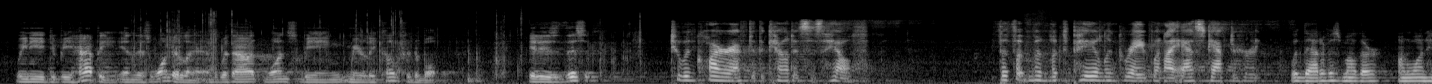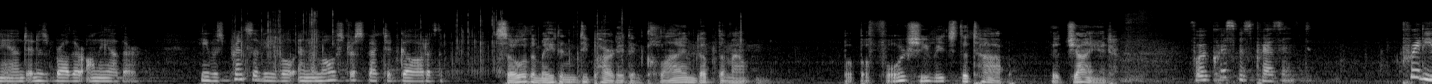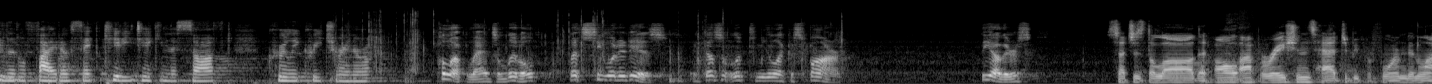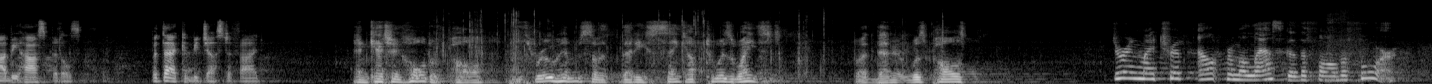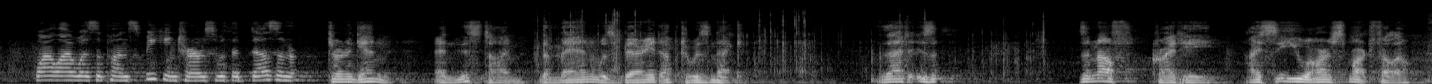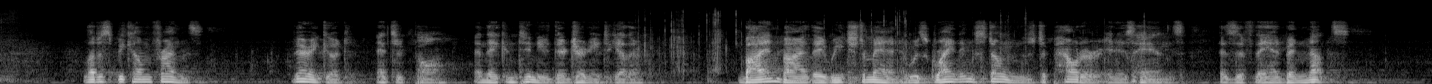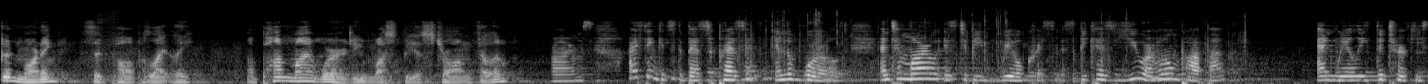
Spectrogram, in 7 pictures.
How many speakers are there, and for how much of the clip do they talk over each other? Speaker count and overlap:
9, no overlap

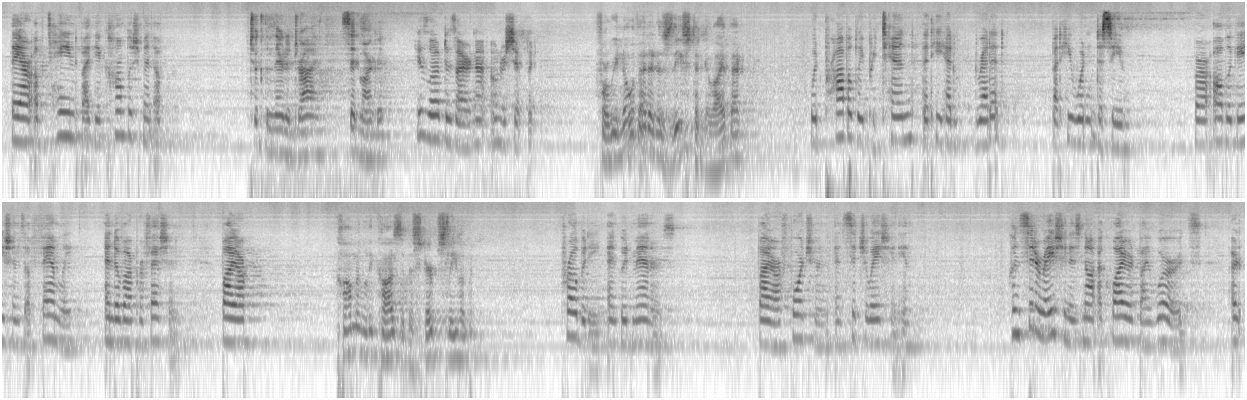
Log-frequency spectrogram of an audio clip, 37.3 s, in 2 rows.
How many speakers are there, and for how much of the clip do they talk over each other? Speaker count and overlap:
5, no overlap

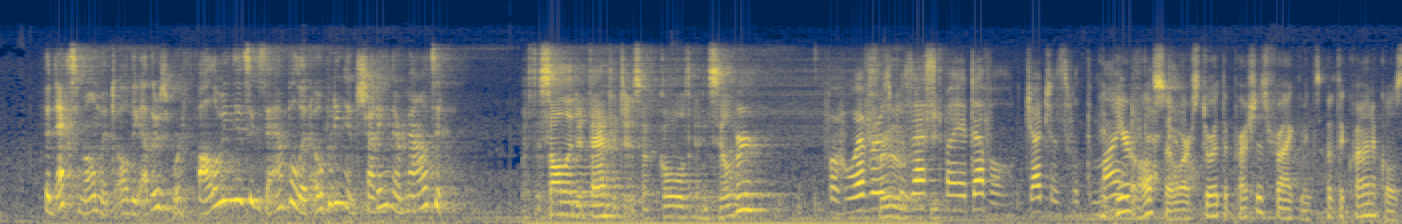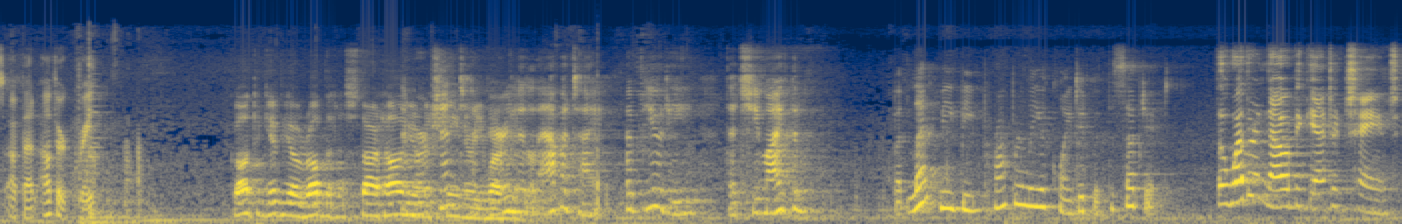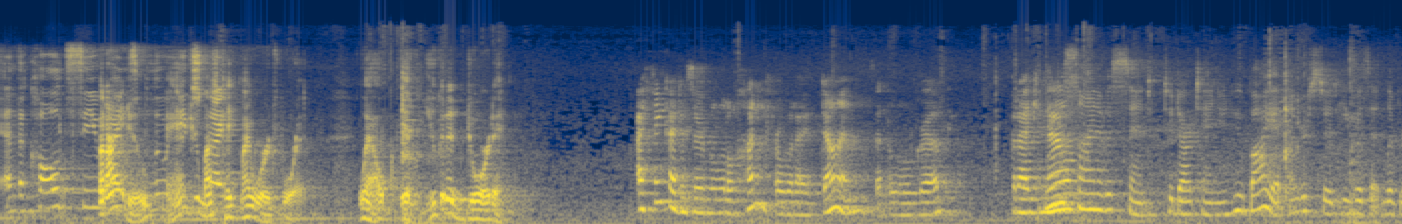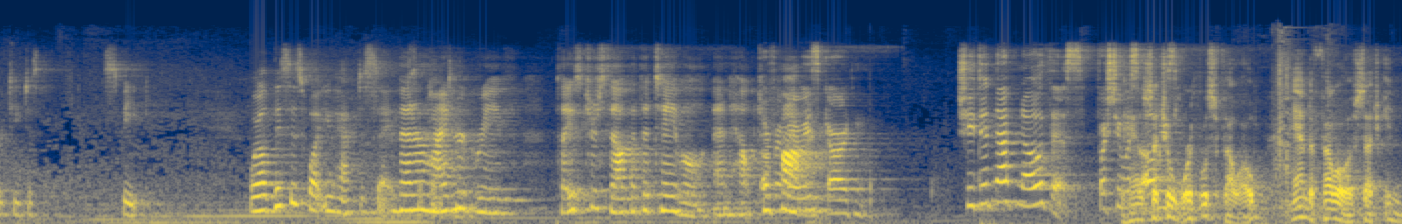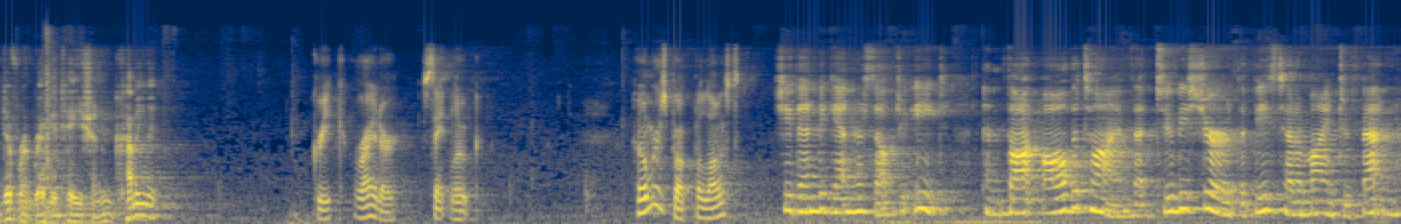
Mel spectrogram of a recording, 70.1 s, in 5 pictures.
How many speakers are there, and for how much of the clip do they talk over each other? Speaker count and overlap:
10, about 11%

